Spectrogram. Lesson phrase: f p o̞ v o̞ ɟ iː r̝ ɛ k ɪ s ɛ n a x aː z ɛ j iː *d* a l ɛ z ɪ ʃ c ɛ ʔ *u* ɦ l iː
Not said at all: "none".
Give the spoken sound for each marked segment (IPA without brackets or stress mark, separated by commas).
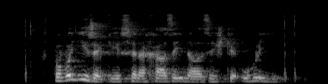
n, u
